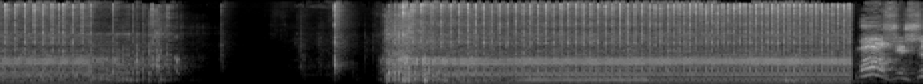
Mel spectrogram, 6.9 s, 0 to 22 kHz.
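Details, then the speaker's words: Craftsman gas two-stroke string trimmer, model 358.797270, bought at a garage sale dead dry, after carburetor mixture screws set about one turn out and filter refitted: steady even buzz, no stumbling or surging, restarts first pull after running about 15 minutes between wide open and idle; normal running. "set up back running maybe 15 minutes between wide open and idle but she restarting on the first pull it can't beat a two dollar weed wacker"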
